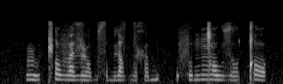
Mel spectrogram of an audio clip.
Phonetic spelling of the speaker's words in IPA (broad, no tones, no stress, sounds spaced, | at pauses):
ɭ ṳ ǁ ɔ v a z ɭ ɔ̤ b sˤ ə̤ b lʲ u z dˤ ə̤ x ṳ b | f ə b ŋ͡ǀ ɔ w z ɔ̤ ǃ ɔ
